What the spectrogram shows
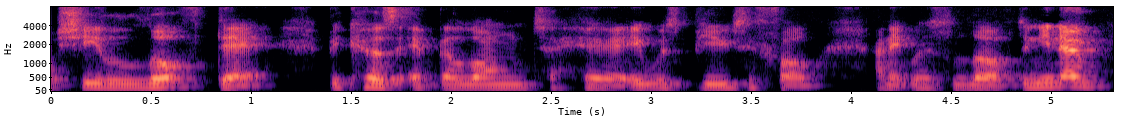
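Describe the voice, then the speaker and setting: Male preacher, mid pitch, earnest and heartfelt, slow emphatic pauses; online worship sermon. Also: a bit bright. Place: home recording for an online service.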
